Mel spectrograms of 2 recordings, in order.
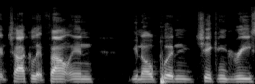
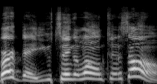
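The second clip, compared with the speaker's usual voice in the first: mock aggressive man voice, higher and louder; 12 semitones higher, 5 dB louder than usual. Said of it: "He get aggressive".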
